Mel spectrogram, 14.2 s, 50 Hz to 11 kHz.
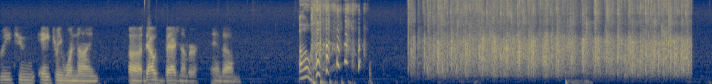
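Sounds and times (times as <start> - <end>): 
speech: 0.0 - 2.0, 2.6 - 4.9, 6.0 - 6.6
laughter: 6.0 - 7.3
audience clapping: 8.1 - 13.9.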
